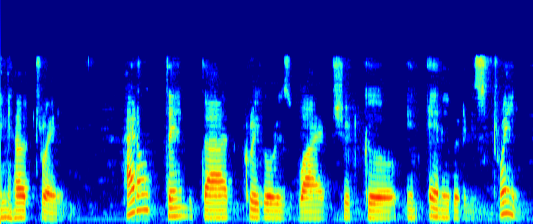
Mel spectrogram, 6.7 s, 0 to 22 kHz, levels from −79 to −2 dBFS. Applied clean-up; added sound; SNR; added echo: none; none; none; none.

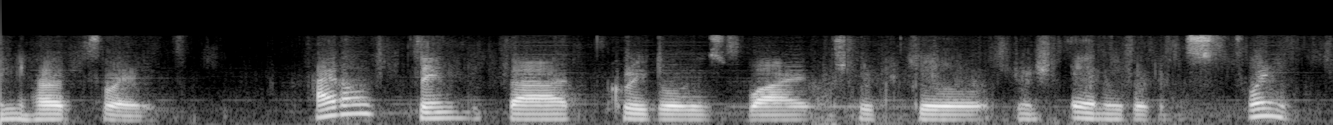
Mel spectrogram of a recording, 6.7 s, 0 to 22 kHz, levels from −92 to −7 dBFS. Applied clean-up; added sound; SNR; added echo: neural separator model SepFormer DNS4.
